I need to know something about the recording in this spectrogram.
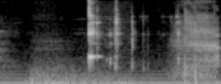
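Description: Clinks and clicks of a crystal-infuser water bottle being handled as its bottom section is taken off: one sharp clink with a short ring about a second in, then a few lighter clicks.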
